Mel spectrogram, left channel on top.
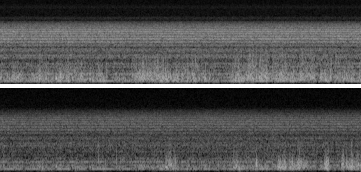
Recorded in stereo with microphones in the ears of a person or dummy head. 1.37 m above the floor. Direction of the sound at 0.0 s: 25° left (ahead or behind).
